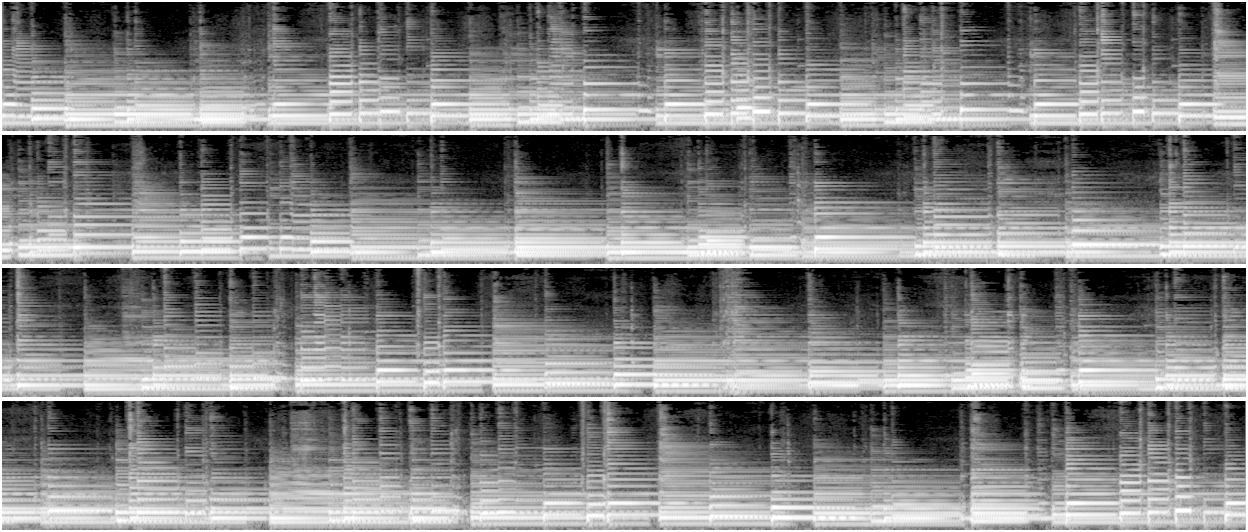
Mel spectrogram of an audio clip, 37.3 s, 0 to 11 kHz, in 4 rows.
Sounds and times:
Guitar: 0.0s - 37.3s.

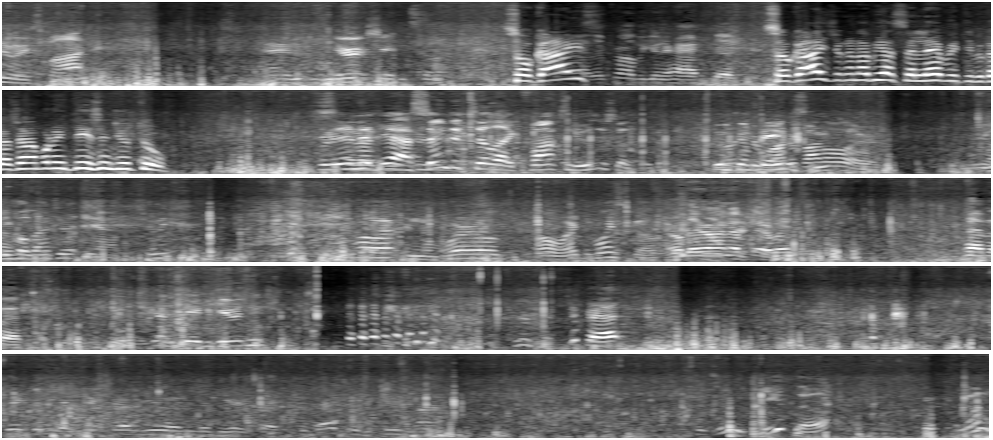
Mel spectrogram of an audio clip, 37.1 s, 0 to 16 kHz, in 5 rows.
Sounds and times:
Boat, Water vehicle: 0.0s - 37.0s
Outside, rural or natural: 0.0s - 37.0s.

